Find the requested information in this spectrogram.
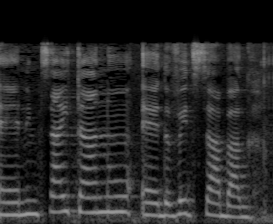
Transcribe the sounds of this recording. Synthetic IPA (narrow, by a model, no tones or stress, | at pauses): enimt͡saitanued̪avidsabaɡ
